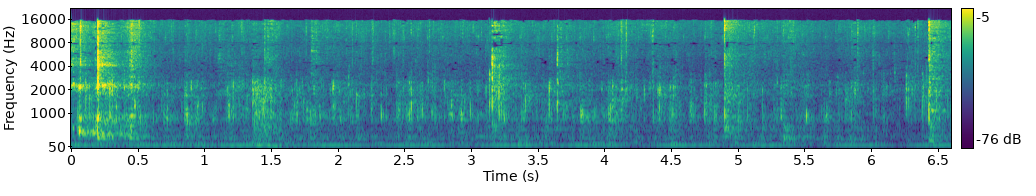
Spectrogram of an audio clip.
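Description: A pot of jackfruit and pork-bone soup bubbling at the boil while a metal ladle stirs it, with a few sharp clicks of the ladle against the metal pot. A steady low hum runs underneath.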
